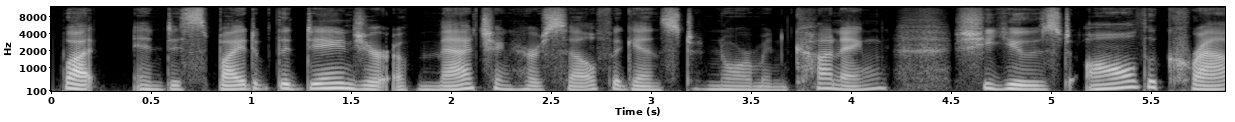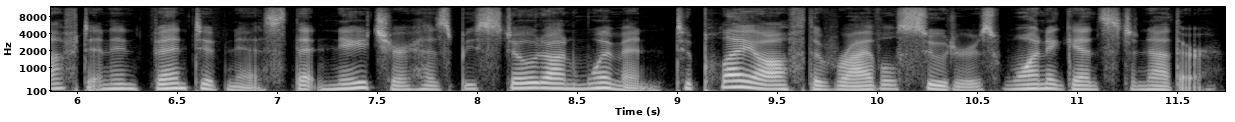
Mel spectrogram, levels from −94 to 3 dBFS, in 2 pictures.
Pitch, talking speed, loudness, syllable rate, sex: 160 Hz, 175 wpm, -21 LUFS, 5.1 syllables/s, female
